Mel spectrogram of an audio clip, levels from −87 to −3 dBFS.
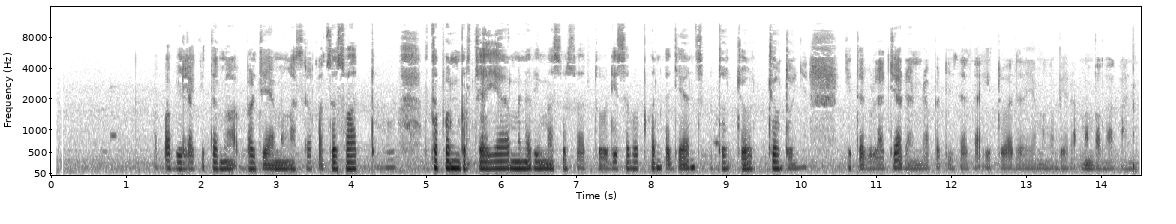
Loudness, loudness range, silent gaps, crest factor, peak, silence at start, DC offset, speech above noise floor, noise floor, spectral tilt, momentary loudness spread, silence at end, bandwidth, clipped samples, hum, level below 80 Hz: -24 LUFS; 10 LU; none; 22 dB; -2 dBFS; 0.8 s; under 0.1%; 24 dB; -48 dBFS; -7 dB/octave; 17 LU; 0.05 s; 11 kHz; under 0.1%; none; -58 dBFS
